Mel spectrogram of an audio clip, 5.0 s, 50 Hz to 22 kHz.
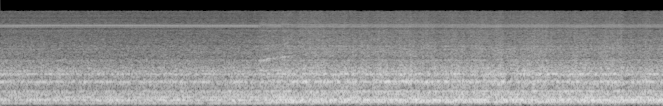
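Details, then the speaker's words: Shop dust collector panel-type blower on a VFD with an undersized motor, run at 60 Hz: an even, steady rush of air with faint VFD buzzing, about 70-something dB, the tone stepping up slightly as speed rises. Normal blower run. "That's how loud it is at 60 Hz. It's uh 70 something dB."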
